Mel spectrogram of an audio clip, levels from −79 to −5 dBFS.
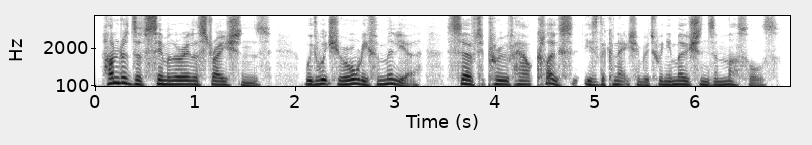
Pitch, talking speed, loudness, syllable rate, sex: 145 Hz, 190 wpm, -18 LUFS, 7.0 syllables/s, male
